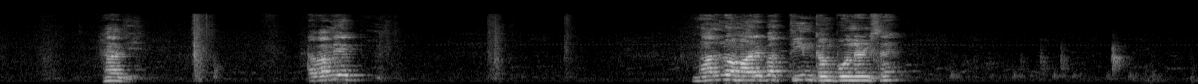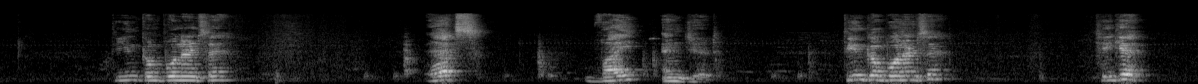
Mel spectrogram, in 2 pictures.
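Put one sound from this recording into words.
A man speaks calmly and clearly into a microphone, in short bursts with pauses.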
